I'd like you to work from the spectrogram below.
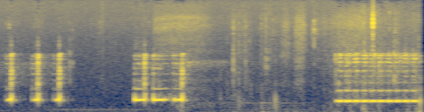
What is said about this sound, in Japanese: ちょっとじゃあ電話してみますね。うまくつながるかな。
